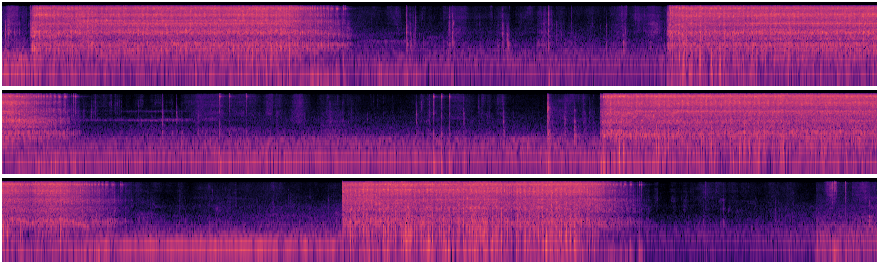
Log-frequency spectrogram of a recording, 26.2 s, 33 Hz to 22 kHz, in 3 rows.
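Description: Cordless electric ratchet with a 10 mm socket, spinning exhaust manifold nuts off their studs. It runs in four separate bursts of about three seconds each, one nut at a time.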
